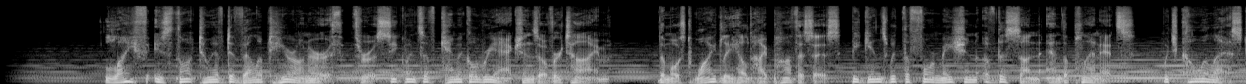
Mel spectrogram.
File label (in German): eng dokumentation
